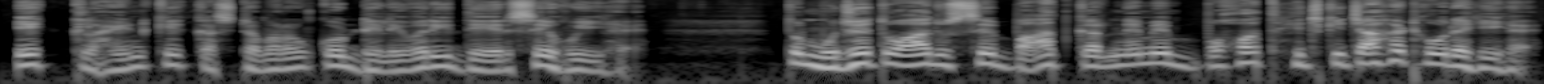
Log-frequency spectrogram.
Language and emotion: Hindi, fearful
